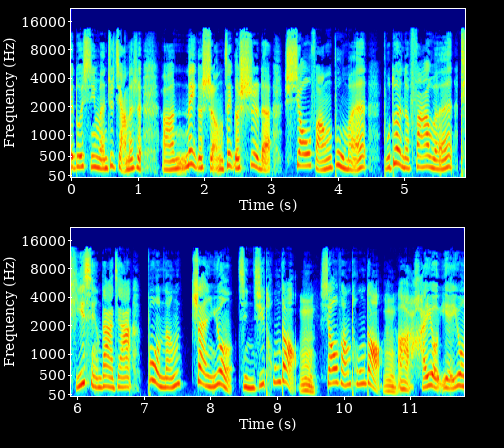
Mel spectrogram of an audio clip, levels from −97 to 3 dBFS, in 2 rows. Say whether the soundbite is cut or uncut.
cut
